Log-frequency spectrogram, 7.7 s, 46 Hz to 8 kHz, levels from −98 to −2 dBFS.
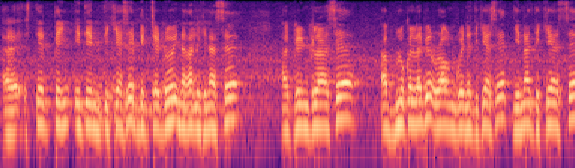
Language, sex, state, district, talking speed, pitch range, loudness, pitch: Nagamese, male, Nagaland, Dimapur, 205 wpm, 155-180 Hz, -15 LUFS, 170 Hz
